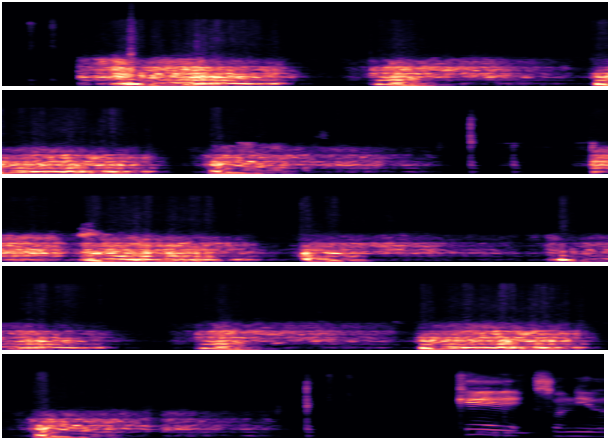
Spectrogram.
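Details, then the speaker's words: Low-pitched, snoring rumbles that start soft and build with each breath, unlike constant vesicular breathing, played as an exam practice audio: rhonchi. "Ahora, escuchen esta diferenciación de entre este roncus y el murmuyo vesicular de que este empieza de poco y incrementa."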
